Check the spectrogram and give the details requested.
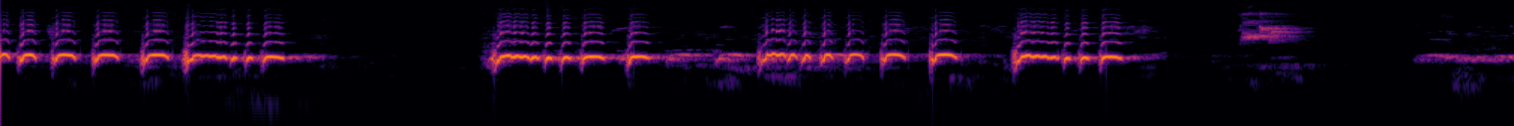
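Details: Zebra dove calling as a trapping lure: rapid series of short, staccato cooing notes in bursts of about a second, separated by short pauses, ending with a soft held note.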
